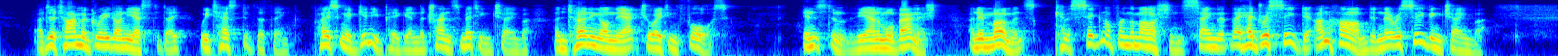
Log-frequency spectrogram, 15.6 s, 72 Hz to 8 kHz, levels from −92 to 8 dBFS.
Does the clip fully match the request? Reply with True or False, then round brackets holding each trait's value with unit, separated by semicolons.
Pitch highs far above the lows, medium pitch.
True (5.9 semitones; 155 Hz)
